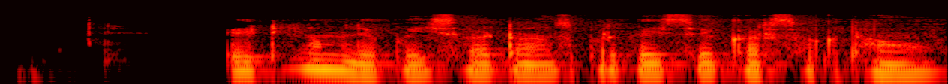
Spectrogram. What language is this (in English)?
Chhattisgarhi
